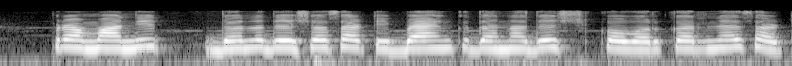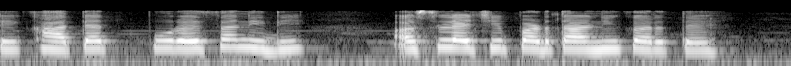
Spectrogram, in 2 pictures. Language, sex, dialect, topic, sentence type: Marathi, female, Standard Marathi, banking, statement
